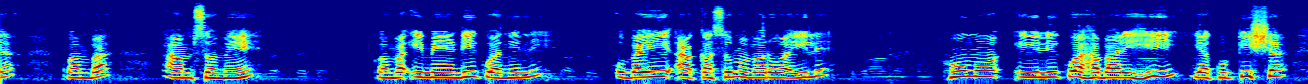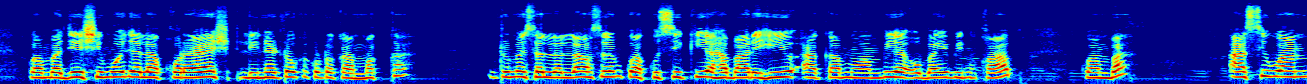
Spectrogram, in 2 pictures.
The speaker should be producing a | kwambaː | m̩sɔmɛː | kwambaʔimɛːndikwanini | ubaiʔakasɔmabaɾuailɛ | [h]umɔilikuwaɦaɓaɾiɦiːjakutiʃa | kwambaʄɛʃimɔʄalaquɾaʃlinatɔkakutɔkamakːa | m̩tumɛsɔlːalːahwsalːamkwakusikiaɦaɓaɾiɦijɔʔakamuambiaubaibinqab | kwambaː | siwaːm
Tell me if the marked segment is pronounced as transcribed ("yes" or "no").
yes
